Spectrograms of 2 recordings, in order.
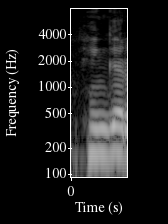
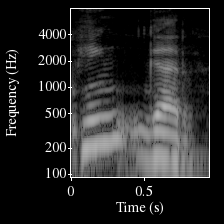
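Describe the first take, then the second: First: Said in the usual way. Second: finger in two beats, fing, then gar; split into syllables. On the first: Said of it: "finger word है". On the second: Shown as a demonstration. Teacher showing a two-syllable word, split into syllables. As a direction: break finger with a short gap after fing. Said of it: "दो बार इस word को हम".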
